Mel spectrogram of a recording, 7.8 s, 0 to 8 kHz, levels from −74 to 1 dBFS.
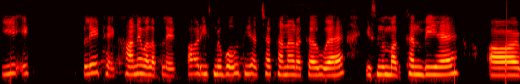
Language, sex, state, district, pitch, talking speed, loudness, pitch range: Hindi, female, Bihar, Gopalganj, 245 Hz, 170 wpm, -31 LUFS, 230-260 Hz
